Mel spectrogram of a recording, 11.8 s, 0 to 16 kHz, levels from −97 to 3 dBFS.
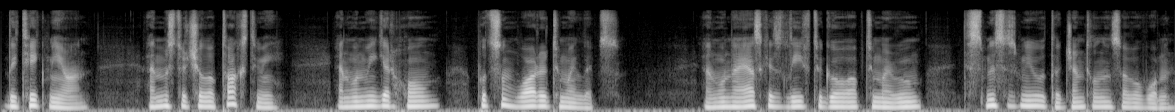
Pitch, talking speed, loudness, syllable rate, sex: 125 Hz, 215 wpm, -17 LUFS, 5.5 syllables/s, male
